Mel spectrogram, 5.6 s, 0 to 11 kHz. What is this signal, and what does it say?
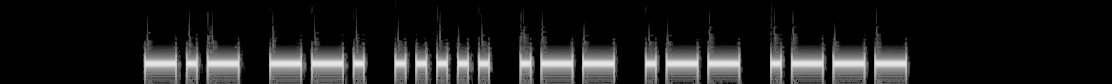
Morse code, heard as a keyed tone, about 23 wpm, 700 Hz. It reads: KG5WWJ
